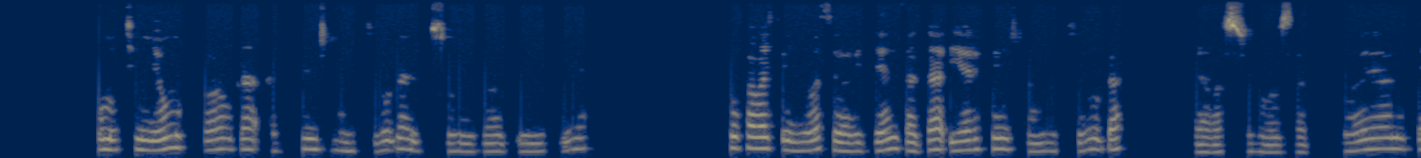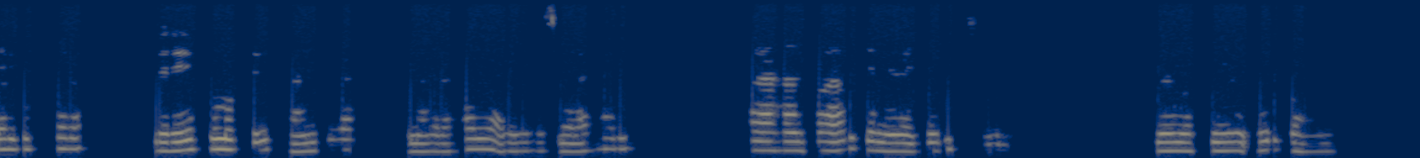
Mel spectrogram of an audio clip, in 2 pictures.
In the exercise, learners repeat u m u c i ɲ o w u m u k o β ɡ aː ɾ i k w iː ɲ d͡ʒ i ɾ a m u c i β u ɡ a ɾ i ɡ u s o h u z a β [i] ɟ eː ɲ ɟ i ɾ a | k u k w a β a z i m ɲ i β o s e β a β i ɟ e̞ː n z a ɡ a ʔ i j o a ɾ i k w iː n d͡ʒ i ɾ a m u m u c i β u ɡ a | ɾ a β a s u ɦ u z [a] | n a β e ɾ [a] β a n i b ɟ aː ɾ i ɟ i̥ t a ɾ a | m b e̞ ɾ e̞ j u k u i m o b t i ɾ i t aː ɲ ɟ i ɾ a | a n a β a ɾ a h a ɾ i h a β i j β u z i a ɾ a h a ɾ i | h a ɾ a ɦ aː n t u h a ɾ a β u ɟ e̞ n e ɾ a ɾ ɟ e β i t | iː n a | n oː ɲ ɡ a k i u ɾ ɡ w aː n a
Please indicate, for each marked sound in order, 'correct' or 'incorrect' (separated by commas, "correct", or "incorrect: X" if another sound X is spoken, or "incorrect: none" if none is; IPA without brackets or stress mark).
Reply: incorrect: a, correct, incorrect: e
